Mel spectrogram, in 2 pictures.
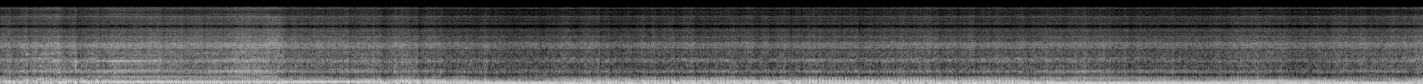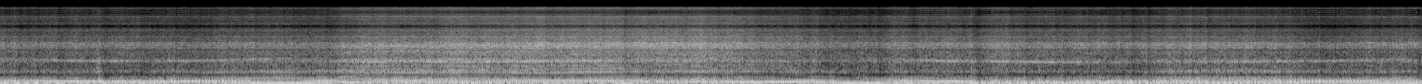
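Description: Race car engine at high revs on a track lap, its note rising under throttle and falling off for the corners several times, with a shift from second to third gear. The recording is poor.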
